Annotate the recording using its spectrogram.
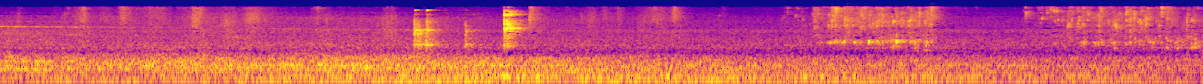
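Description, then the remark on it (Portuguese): Water pours into a glass in a steady trickle with a few brief splashy bursts, over a continuous low rumble and no talking. “um want some water first? Quer um pouquinho d'água?”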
